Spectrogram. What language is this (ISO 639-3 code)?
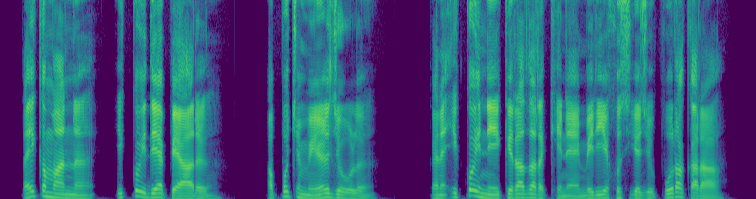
xnr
